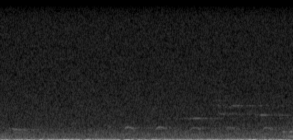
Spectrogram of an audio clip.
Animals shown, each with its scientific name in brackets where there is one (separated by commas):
American Crow (Corvus brachyrhynchos), Hermit Thrush (Catharus guttatus)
